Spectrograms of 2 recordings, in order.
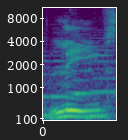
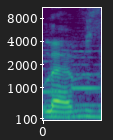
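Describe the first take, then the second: First: The vowel is a long 'ee' sound. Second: The vowel is a short 'e' sound. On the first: The speaker calls it right. "Leaves, not levs" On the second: The speaker calls it wrong. "not levs"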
